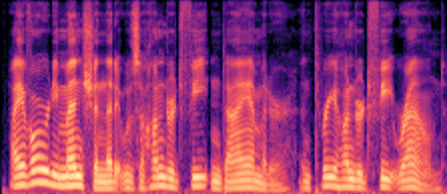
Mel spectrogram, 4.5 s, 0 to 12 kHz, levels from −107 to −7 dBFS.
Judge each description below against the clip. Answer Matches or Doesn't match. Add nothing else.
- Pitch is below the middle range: Matches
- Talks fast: Matches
